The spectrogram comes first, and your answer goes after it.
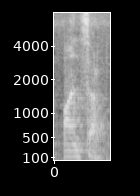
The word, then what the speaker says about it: answer: ठीक, अब मैं आपको एक और वर्ड बता दूँ, आंसर। तो आंसर की स्पेलिंग दी ANSWER, तो मतलब W के जस्ट बिफोर एस आया है तो वहाँ पे भी हमें W को साइलेंट करना है, आंसर।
